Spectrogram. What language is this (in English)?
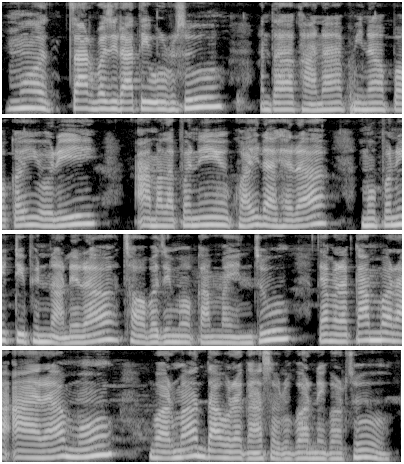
Nepali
